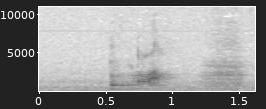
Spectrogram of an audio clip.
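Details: Elderly male domestic cat, 15 years old, answering his owner's singing of Twinkle Twinkle Little Star on September 10th 2011 with a single drawn-out meow that bends upward, followed by a faint trailing mew.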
